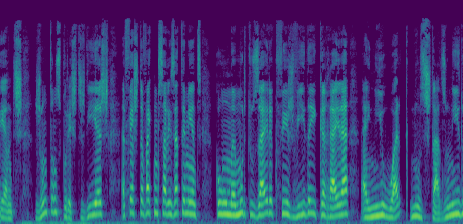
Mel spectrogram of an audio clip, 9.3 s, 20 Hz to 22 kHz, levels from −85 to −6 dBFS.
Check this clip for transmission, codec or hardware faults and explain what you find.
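Nothing to flag here; the speech holds up all the way through without a single fault worth pointing to.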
